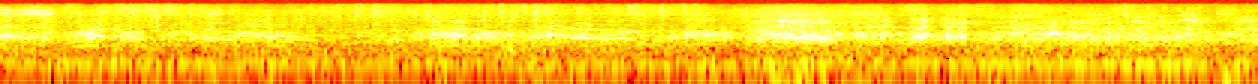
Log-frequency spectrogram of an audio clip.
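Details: A goose flock flying from feeding fields to water, calling in a busy mix of honks. The calls swell near the middle, and one sharper cry stands out.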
